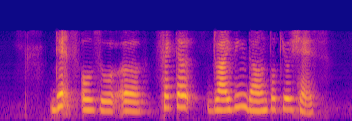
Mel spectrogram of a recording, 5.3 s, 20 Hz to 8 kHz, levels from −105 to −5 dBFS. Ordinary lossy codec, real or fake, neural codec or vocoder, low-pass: AAC, 16 kbps; fake; codec, 24 kHz, 0.9 kbps, DualCodec; 7.2 kHz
